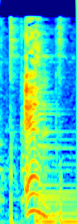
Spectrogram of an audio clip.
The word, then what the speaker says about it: 遠: 音読みは円です。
